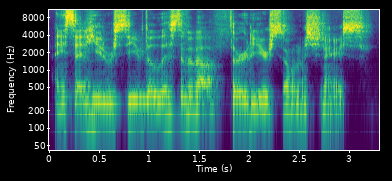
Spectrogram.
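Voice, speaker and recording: Speaking fast in a mid-range voice, this young adult guest on an interview podcast recalls his time as a missionary. His retelling is sincere and lively, full of quoted dialogue.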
